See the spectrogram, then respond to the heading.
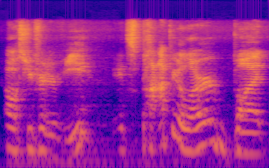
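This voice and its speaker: A man's voice: high-pitched, animated, a little slow, poor audio. A man talking casually as a podcast panelist, giving opinions and often repeating words as he thinks aloud.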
